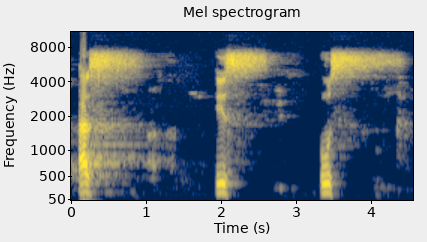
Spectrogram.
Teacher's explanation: Dia ada pergerakan suara. Suara as itu bisa bergerak panjang. As sampai lama pun bisa. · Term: rokhawah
